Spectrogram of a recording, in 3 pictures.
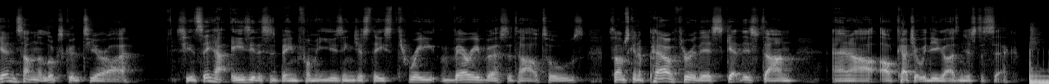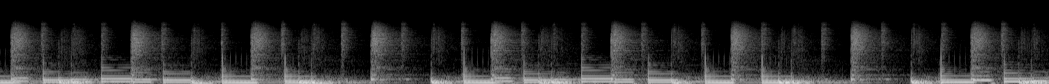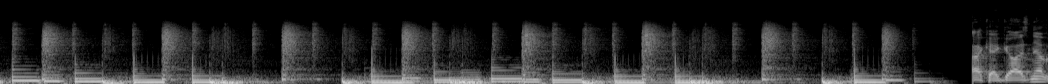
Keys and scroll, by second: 12.5 2, 13.9 0, 16.4 0, 25.3 super+z, 25.6 super+z, 29.7 super+z, 29.9 super+z.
